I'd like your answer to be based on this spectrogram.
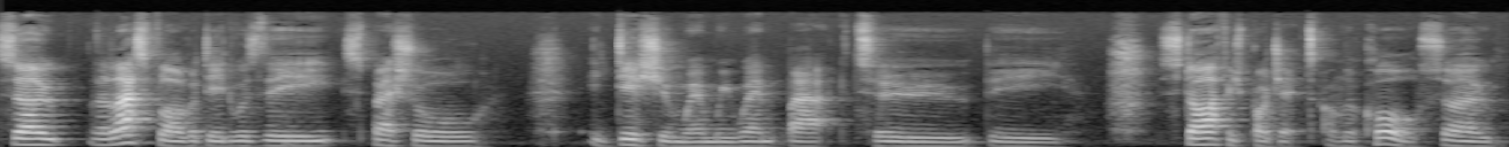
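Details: Stuttering (stammering) in an adult male who stammers.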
